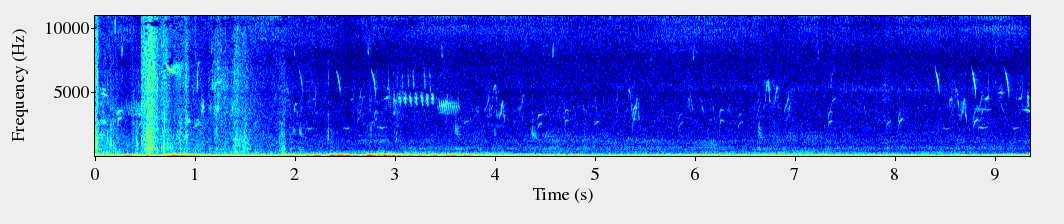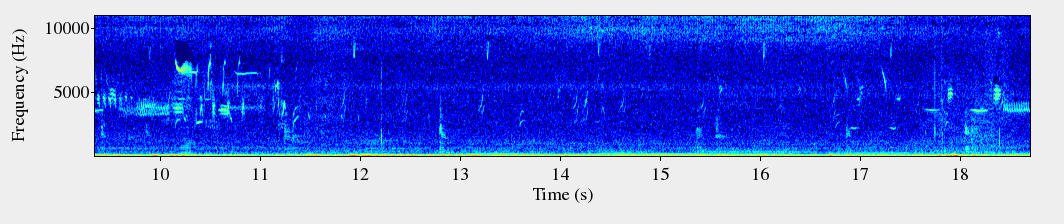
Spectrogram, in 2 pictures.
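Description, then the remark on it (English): Scattered, faint high-pitched short call notes from a large flock of at least 40 bobolinks come at irregular intervals, over a steady low outdoor rumble and occasional footsteps. “Okay, looking at a flock of bobolinks.”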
